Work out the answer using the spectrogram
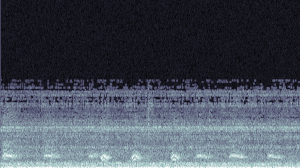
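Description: A bird calling in a steady series of short, similar calls, roughly one every two-thirds of a second, over a low background hum.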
